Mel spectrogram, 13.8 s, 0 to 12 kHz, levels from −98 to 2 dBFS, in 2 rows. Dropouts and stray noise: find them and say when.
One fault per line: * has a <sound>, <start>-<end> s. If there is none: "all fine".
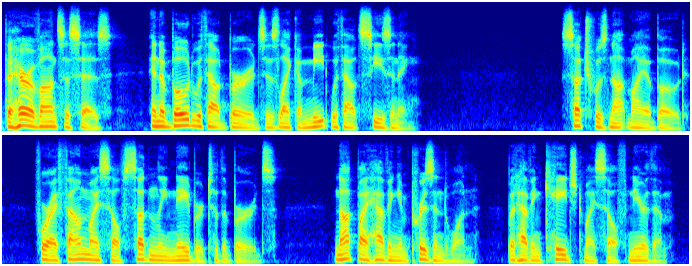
all fine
